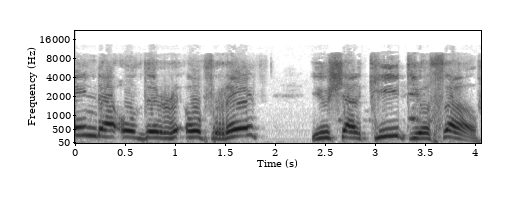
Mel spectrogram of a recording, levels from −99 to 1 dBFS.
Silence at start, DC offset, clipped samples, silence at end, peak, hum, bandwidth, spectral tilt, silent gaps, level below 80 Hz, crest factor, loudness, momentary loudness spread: 0 s; under 0.1%; under 0.1%; 0 s; -6 dBFS; none; 10 kHz; -5 dB/octave; none; -54 dBFS; 10 dB; -17 LUFS; 5 LU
